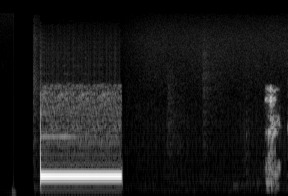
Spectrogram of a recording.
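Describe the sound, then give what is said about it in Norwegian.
A single steady telephone ringing tone of an outgoing call sounds for about one second, loud and clear, followed by silence and a faint brief rustle near the end. “Så derfor ringer jeg heller til Klaus nå, og skal høre historien rett fra han.”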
